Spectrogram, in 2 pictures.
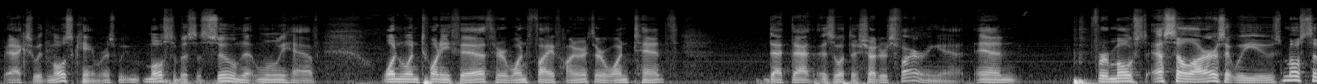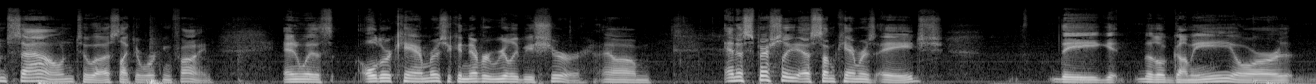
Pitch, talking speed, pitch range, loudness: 110 Hz, 150 wpm, 100-130 Hz, -19 LUFS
